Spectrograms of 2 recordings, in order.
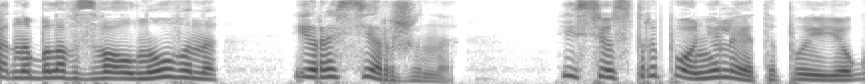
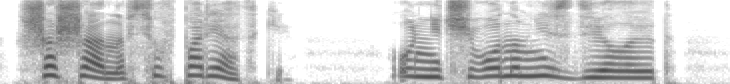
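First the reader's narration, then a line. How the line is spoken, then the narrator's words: Calm. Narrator (Russian): спокойно сказала Перл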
